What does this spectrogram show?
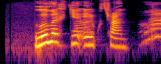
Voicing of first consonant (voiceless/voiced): voiced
